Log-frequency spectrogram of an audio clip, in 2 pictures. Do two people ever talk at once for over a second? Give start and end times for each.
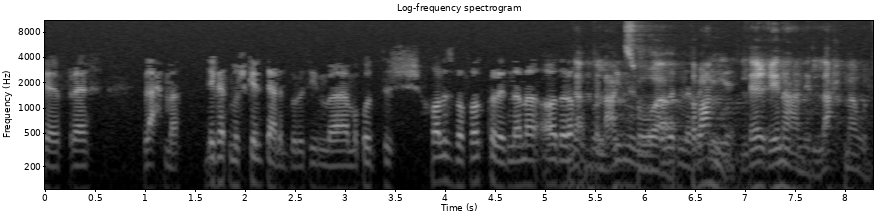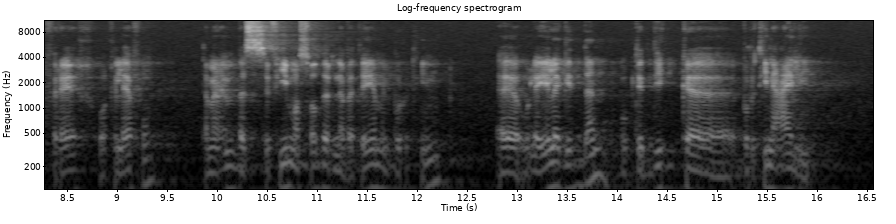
5.2-7.0

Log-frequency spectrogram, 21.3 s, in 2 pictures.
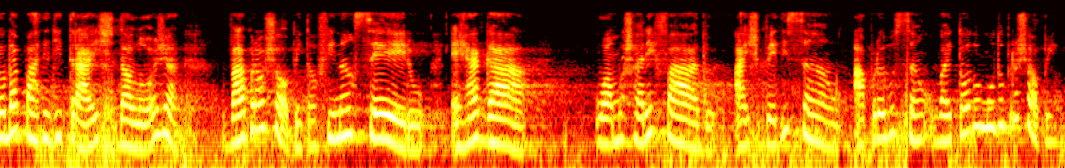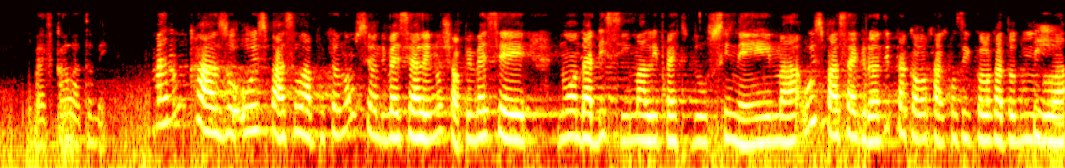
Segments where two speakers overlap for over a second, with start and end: none

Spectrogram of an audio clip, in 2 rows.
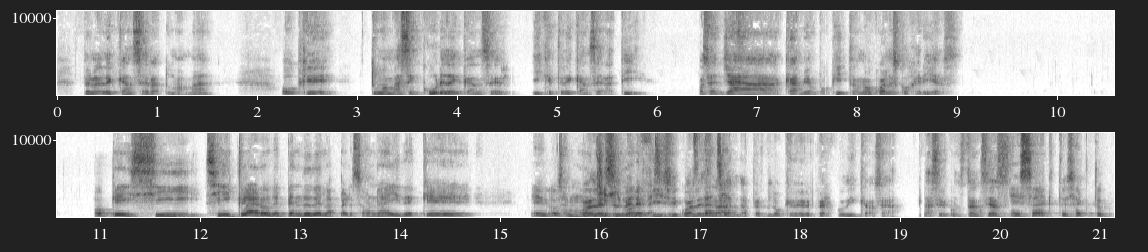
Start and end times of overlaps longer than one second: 15.8-17.4

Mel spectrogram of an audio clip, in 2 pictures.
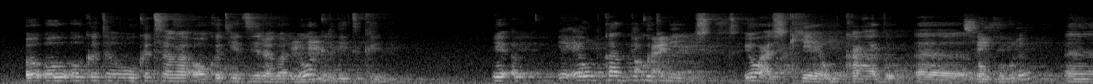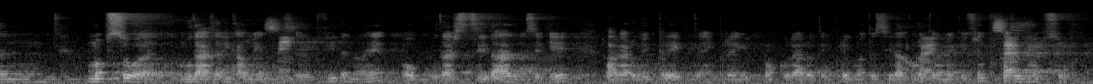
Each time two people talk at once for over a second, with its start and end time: none

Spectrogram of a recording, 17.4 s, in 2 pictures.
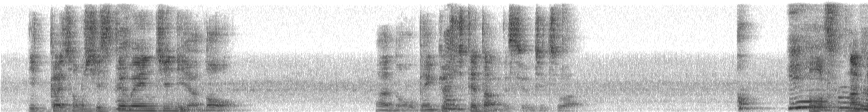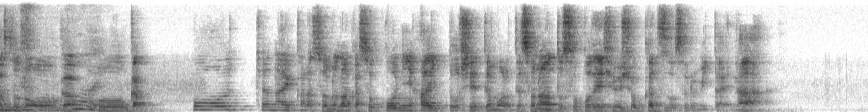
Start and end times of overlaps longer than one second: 8.1-9.8

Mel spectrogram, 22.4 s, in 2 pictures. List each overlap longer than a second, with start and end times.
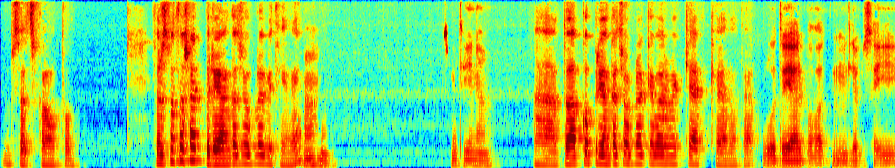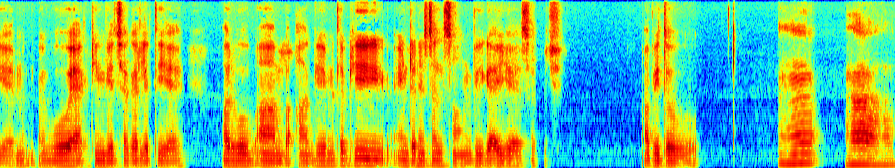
none

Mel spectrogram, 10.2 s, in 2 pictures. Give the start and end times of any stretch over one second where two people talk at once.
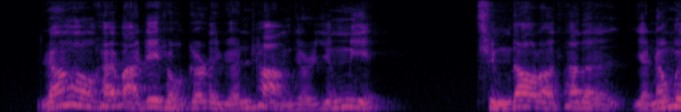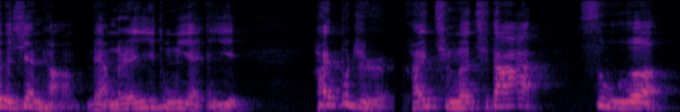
none

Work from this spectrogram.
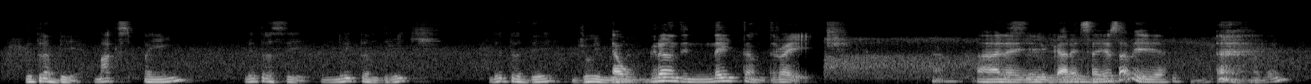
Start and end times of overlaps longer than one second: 9.9-11.6

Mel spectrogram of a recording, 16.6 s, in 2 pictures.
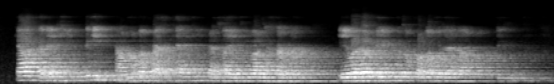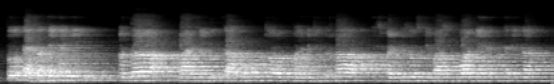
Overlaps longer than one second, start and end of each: none

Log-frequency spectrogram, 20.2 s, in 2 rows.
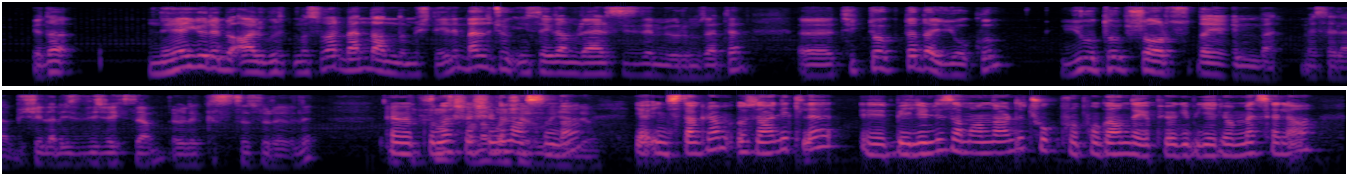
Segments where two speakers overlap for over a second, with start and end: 13.0-14.5

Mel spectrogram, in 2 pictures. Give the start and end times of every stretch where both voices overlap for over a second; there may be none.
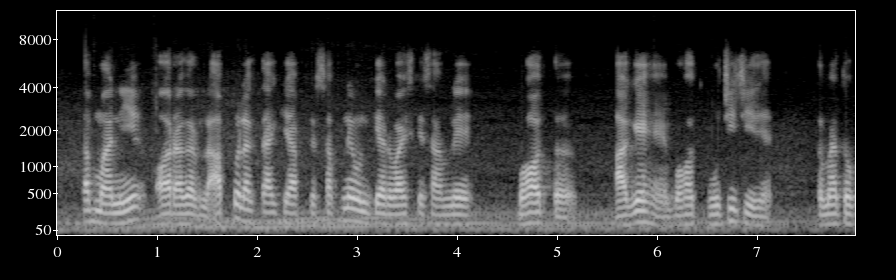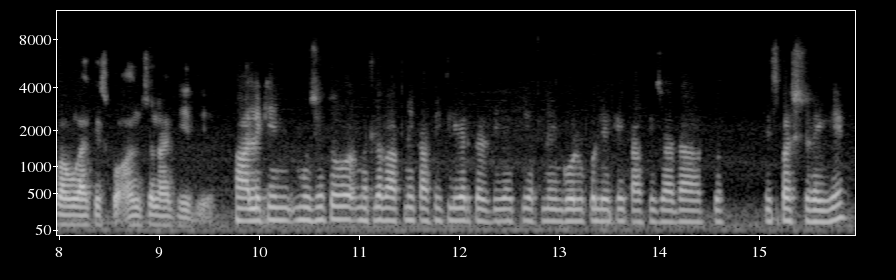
none

